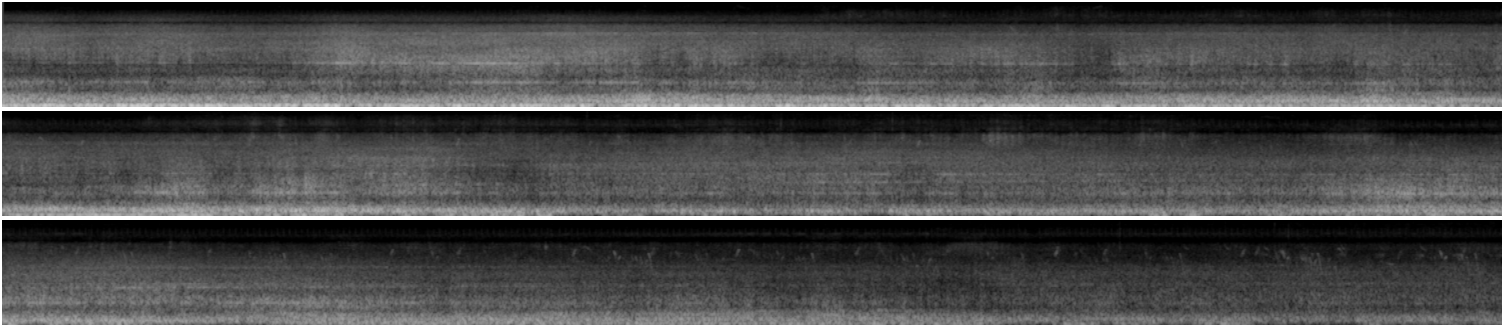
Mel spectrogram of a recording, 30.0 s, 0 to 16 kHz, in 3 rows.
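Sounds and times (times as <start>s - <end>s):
jet engines rumbling and whining: 0.0s - 30.0s.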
